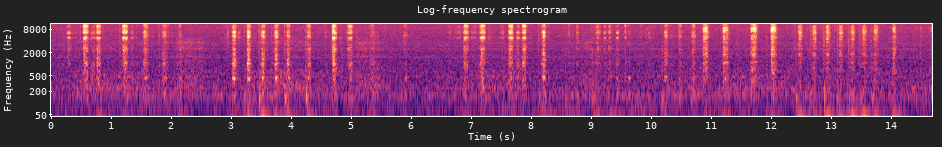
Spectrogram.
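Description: A steel EF nib on a metal-bodied Faber-Castell Hexo fountain pen scratches and strokes short lines across a flat sheet of white drawing paper lying on a desk, partly inked with a sketch of a building. Quick, bright, scratchy strokes come in uneven bursts over a soft, steady low background hiss.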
